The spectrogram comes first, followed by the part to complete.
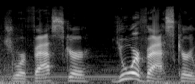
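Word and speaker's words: Jorrvaskr: Let's go down here into the Yervasker living quarters. The J is not pronounced, if I understand the dialect correctly.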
